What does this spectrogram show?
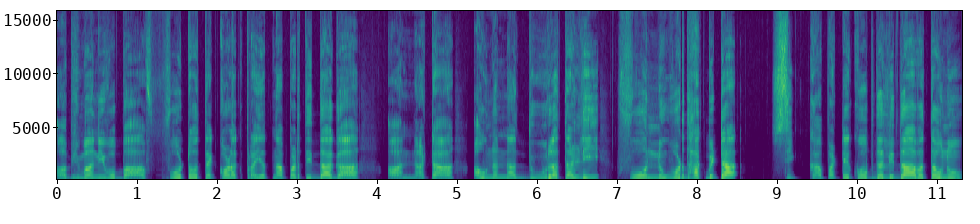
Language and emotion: Kannada, angry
